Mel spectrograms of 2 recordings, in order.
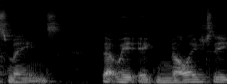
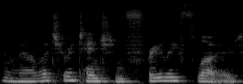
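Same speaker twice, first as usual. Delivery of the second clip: guided meditation; 5 dB quieter than usual. Acted. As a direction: ease the listener into calm, letting the voice sink softer. Guided meditation practice begins.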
